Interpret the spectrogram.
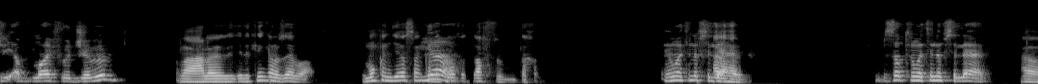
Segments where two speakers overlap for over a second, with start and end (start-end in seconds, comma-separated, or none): none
